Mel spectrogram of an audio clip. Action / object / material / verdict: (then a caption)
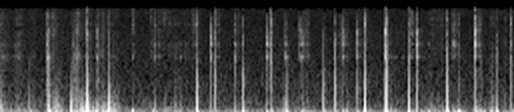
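tap / small pine wood block / pine wood / none. A small solid pine block held over a stereo recorder is tapped with fingertips in quick, irregular bursts. Each tap is a short, dry knock with a low, hollow thump and a faint bright click on top, dying away almost instantly, and the whole passage stays soft.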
